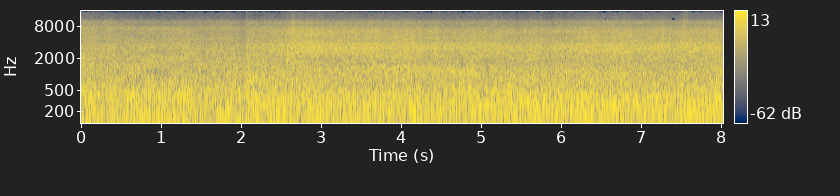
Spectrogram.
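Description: Steady roar of rushing river water, with some wind buffeting the microphone.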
